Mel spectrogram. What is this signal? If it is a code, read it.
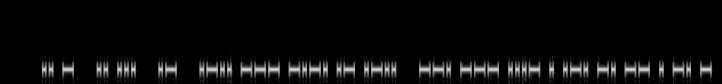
Morse code, heard as a keyed tone, about 34 wpm, 700 Hz. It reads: IT IS A LOCAL GOVERNMENT
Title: Sentences from Top 1000 Words - Review Part 5 - 35wpm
